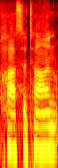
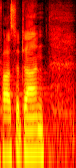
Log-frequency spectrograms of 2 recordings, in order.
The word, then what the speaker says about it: Hasatan: is the fact that it's not anglicized. And also, normally in the past, as I discuss the figure of Hasatan and the rise of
